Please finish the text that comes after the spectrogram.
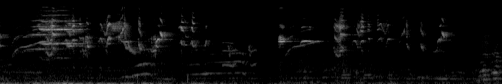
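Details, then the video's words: Kacer poci, an Oriental magpie-robin, in energetic song: clusters of bright, varied chirps and short whistles broken by brief pauses, ending in softer twittering notes. "Kacer Poci Mantap di Lepas Masih Gacor"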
